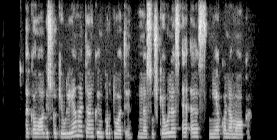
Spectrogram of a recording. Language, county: Lithuanian, Vilnius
